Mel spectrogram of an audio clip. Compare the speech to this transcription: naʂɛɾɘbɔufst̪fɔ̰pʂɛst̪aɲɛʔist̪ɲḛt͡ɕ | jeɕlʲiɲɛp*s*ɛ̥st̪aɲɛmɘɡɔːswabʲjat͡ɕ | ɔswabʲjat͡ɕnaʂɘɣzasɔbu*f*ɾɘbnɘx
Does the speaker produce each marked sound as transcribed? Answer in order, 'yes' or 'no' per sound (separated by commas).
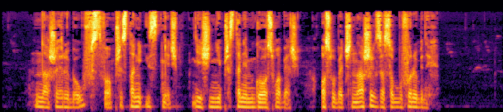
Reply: no, yes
